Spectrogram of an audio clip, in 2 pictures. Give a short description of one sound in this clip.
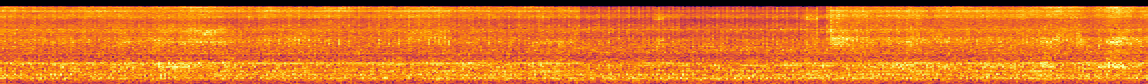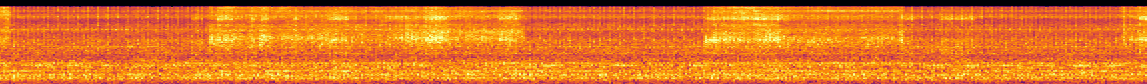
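A belt sander runs with a steady whirring hum.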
